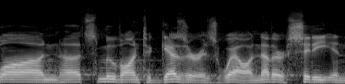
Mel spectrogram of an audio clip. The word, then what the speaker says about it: Gezer: well gezer my mom used to call it geezer i go no mom then she would say oh that's what i am i'm an old geezer i go no mom wrong again it's pronounced gezer and it was excavated 100 years ago by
